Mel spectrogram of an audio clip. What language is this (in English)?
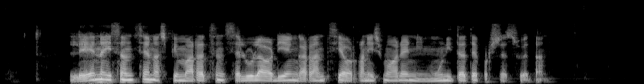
Basque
